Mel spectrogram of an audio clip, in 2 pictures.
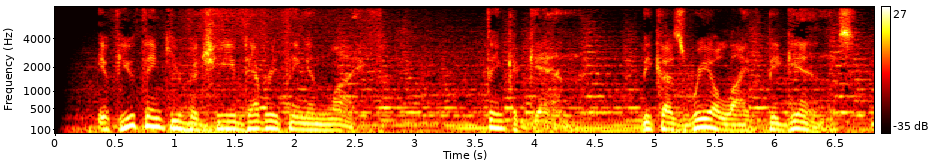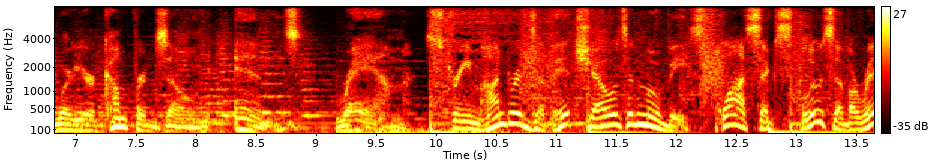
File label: Commercial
